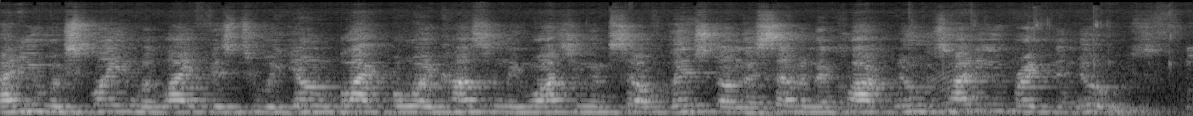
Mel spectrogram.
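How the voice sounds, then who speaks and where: Over noticeable background noise, a man with an American accent talks at a very fast pace with hardly any pauses, in a high, monotone, flat voice. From United States. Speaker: spoken word poet. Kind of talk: slam poetry performance. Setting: live stage, audience.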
